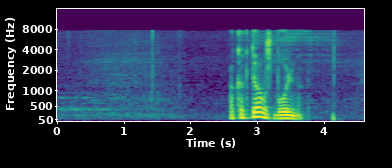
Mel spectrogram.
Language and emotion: Russian, sad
